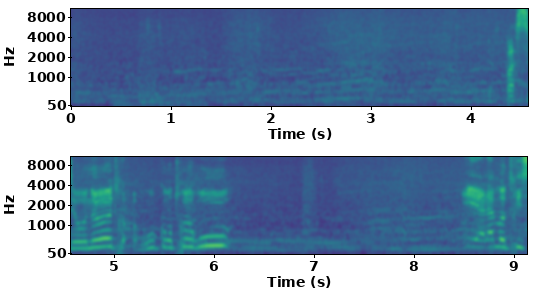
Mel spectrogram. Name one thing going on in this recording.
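A racing car engine hums and revs up and down in gear changes.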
